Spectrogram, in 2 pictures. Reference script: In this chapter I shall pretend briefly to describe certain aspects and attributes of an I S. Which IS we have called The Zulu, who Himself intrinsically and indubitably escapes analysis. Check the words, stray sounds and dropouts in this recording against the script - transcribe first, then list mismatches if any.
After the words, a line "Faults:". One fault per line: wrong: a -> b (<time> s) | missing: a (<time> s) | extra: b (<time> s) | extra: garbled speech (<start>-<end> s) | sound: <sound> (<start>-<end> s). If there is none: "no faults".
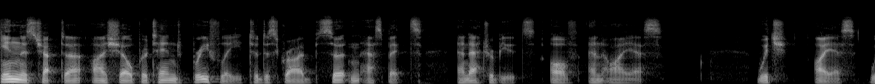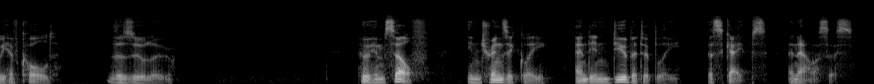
In this chapter I shall pretend briefly to describe certain aspects and attributes of an I S. Which IS we have called The Zulu, who Himself intrinsically and indubitably escapes analysis.
Faults:
no faults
